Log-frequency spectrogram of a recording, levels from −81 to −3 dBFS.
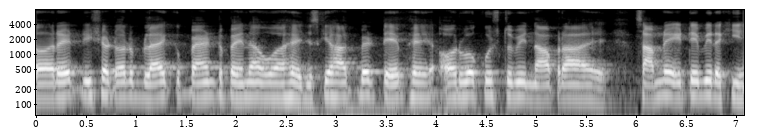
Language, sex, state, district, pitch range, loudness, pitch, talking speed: Hindi, male, Chhattisgarh, Sukma, 135-145 Hz, -14 LUFS, 140 Hz, 230 wpm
